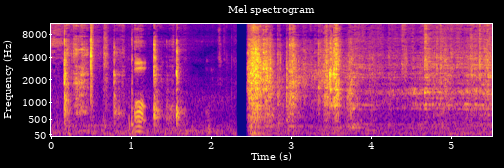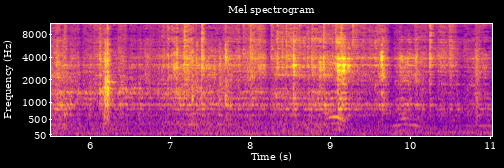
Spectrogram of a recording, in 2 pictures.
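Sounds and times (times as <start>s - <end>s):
metal tools clinking and scraping: 2.5s - 11.0s.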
